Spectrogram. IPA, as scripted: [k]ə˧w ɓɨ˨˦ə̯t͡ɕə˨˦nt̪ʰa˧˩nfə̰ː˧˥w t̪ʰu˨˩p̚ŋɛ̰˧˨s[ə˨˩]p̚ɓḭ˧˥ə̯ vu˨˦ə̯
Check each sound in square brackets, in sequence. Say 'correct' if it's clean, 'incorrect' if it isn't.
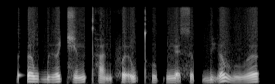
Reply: incorrect, correct

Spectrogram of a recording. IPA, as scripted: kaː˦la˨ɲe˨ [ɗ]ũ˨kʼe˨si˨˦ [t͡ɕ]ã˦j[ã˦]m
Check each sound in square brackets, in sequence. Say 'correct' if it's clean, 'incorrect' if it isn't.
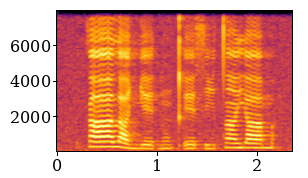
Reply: correct, incorrect, incorrect

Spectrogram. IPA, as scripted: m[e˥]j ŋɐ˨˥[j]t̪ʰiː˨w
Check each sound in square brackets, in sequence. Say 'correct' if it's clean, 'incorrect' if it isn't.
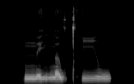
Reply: incorrect, incorrect

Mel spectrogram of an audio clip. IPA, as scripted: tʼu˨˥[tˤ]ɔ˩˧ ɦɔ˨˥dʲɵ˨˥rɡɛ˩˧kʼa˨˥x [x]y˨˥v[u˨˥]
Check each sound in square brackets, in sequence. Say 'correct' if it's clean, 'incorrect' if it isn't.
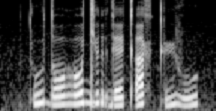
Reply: incorrect, incorrect, correct

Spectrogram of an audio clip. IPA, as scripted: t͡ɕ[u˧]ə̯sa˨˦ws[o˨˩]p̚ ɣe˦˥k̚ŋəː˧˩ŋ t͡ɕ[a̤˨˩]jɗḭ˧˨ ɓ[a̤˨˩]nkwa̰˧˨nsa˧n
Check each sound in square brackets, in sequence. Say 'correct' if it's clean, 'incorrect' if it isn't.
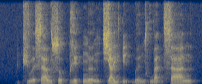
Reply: incorrect, correct, incorrect, incorrect

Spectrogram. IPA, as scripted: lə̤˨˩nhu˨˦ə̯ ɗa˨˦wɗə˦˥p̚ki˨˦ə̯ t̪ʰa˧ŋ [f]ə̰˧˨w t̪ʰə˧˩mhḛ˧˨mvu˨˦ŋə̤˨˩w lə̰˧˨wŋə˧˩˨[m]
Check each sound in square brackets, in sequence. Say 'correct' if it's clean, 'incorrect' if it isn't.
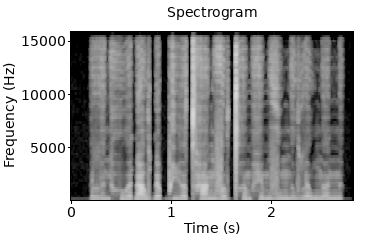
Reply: incorrect, incorrect

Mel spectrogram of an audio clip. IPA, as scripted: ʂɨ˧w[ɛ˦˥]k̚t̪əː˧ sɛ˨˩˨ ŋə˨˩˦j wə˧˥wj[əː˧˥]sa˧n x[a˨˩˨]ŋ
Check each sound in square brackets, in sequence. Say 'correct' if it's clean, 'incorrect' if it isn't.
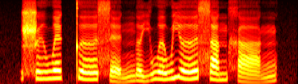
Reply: correct, correct, incorrect

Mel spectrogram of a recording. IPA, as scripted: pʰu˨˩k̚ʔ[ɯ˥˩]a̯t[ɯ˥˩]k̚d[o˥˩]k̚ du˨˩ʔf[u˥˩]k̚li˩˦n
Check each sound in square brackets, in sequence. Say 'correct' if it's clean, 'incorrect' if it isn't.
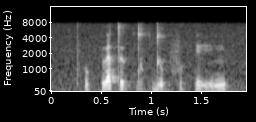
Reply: correct, incorrect, incorrect, incorrect

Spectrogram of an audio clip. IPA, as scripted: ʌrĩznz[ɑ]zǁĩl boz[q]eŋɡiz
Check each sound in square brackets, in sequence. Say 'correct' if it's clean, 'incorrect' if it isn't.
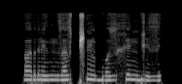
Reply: incorrect, incorrect

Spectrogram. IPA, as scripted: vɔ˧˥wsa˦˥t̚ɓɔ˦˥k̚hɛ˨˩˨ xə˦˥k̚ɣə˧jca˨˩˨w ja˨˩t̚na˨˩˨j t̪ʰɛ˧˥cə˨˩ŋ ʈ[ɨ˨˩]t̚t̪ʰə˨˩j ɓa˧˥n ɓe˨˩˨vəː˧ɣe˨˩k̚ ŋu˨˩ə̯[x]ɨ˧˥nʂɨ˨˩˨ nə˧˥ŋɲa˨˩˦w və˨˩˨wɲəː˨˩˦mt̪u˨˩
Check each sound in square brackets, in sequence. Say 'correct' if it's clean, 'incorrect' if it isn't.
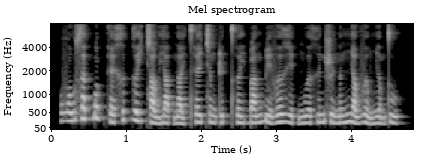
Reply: correct, correct

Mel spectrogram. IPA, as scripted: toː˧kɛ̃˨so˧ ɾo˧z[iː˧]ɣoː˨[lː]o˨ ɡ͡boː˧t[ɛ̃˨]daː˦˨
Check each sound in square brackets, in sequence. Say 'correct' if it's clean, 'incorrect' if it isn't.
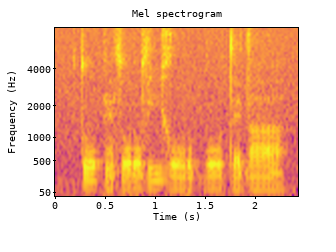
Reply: incorrect, incorrect, incorrect

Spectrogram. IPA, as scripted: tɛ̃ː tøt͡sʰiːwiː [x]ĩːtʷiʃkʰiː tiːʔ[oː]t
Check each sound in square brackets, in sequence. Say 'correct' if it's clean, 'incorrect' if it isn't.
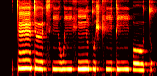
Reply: correct, correct

